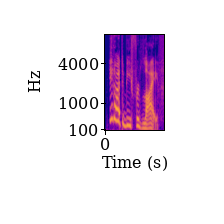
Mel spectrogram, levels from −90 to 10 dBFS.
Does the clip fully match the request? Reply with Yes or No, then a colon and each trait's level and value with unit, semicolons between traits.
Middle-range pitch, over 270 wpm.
No: very high, 255 Hz; fast, 300 wpm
